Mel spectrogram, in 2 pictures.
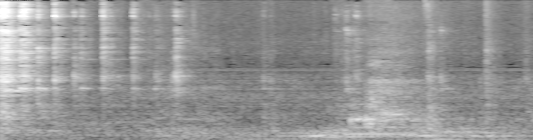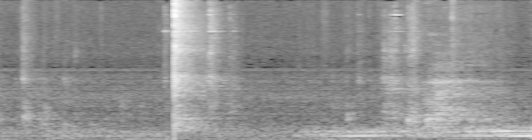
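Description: Light metallic clinks of a chandelier's decorative chain and pliers as a chain link is worked open: a cluster of clicks at the start and one sharper click about seven seconds in.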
